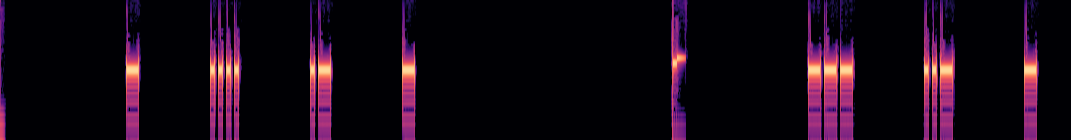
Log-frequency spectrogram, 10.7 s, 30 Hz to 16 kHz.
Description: Morse code, heard as a keyed tone, about 29 wpm, spaced as for 10 wpm, 690 Hz. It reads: THAT OUT
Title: 6x Character Spacing - Top 200 Words - 30wpm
